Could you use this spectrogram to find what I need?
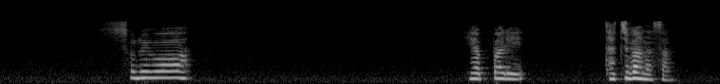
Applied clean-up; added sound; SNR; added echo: none; none; none; none.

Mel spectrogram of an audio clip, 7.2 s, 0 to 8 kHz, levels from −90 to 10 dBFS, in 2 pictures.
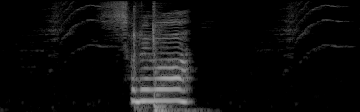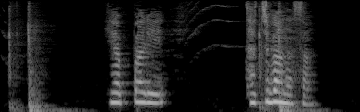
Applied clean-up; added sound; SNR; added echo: classical method Wiener filter.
